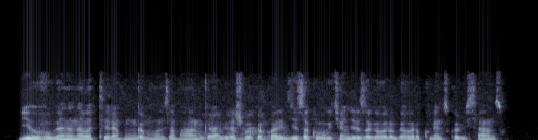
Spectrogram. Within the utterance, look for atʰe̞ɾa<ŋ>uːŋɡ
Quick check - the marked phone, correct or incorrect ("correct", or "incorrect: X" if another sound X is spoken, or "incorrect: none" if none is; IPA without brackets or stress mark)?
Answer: correct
